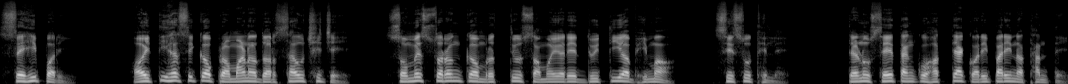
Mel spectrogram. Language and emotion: Odia, neutral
